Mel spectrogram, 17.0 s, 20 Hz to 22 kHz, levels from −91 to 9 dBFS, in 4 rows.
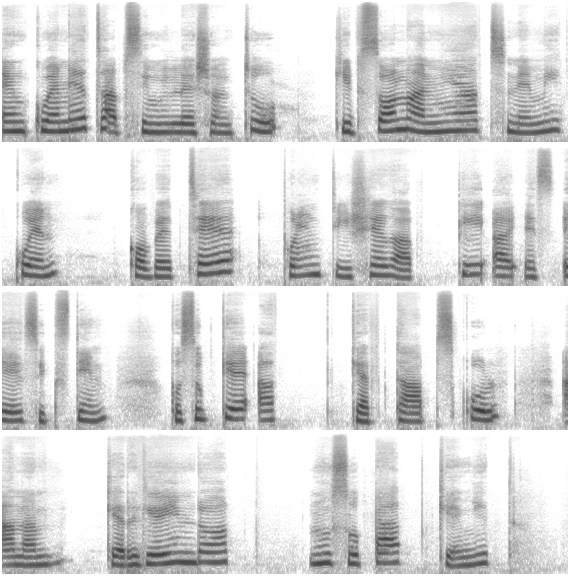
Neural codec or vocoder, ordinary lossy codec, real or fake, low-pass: codec, 44.1 kHz, 2.6 kbps, DAC; none; fake; none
